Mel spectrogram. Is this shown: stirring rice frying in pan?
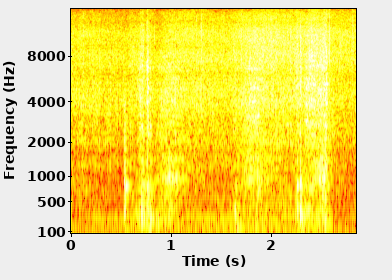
yes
